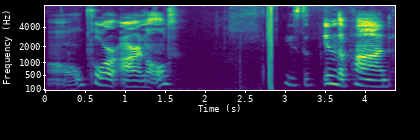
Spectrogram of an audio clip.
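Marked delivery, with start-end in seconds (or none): none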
